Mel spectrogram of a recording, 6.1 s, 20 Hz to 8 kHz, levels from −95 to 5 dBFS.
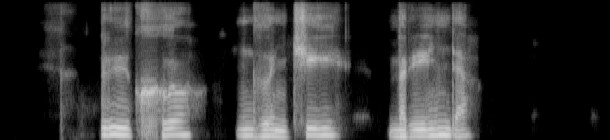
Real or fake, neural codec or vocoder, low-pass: fake; codec, 16 kHz, 0.8 kbps, ZipCodec; 7.2 kHz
